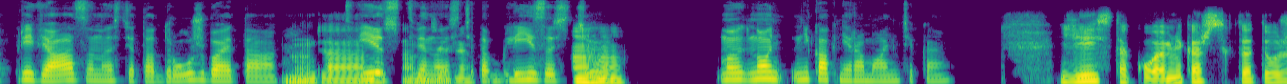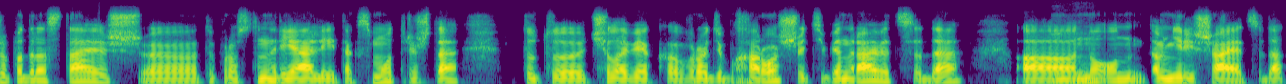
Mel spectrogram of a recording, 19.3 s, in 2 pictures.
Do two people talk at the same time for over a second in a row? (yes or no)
yes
